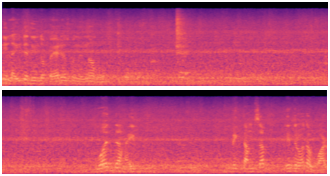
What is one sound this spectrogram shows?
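A young man speaks with animation, close to a clip-on microphone.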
